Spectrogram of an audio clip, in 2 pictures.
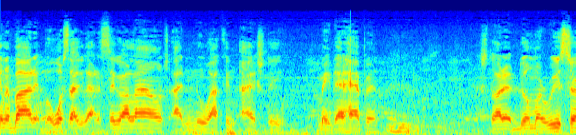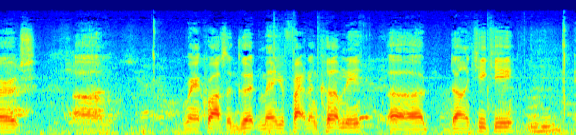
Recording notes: PuffChat Episode recorded at Havana Cigars ATL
